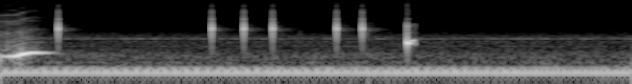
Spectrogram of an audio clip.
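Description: A phone keyboard clicks under typing thumbs.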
